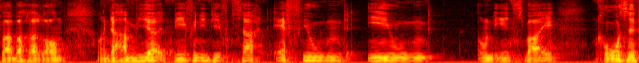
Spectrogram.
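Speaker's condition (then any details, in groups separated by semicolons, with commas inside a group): Cleft palate; cleft palate present since childhood, speech impediment; voice may audibly show the cleft, says by the norm listeners would find podcasting unlistenable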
